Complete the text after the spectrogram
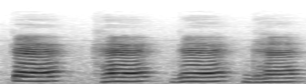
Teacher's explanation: कंठ में जिन व्यंजनों के उच्चारण सीधा कंठ से होता है, जिन व्यंजनों का उच्चारण सीधा कंठ से होता है और इनके उच्चारण में जीभ का पश्चिम भाग कोमल तालु को स्पर्श करता है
